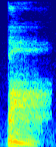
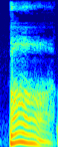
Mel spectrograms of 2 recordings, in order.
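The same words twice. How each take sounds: First: The vowel is loose, lingering and not raised. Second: The voice is raised to a high pitch. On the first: The speaker calls it right. "keep the vowel loose and lingering a little bit ... You have to say ba" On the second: The speaker calls it wrong. "don't raise your voice either. Don't say ba like the place you're going to get a pint"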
